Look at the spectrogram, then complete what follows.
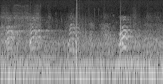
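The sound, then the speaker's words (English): Two dogs, a little tiny dog and a large black Labrador-like dog, bark a few times in short, separate bursts, a mix of higher yappy barks and deeper ones, against a steady low background hum with no talking. “It's a little tiny dog.”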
